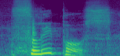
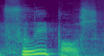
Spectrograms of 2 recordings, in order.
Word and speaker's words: Philippos: His name means Philippos. That's how you say it, Philippos.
